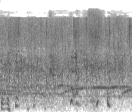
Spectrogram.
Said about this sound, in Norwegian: Applaus!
